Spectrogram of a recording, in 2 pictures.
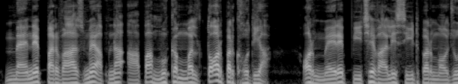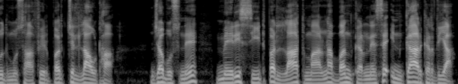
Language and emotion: Urdu, angry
